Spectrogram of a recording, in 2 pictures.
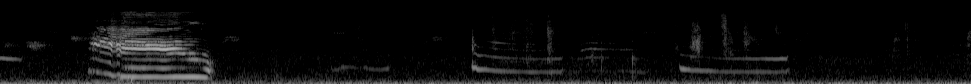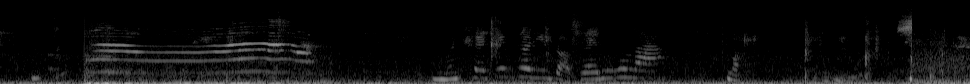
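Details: Several stray cats crowd around while one orange cat is stroked; a loud bending meow, then a string of shorter mews and a long, rising-falling meow midway, and scattered faint squeaks over a low hum.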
